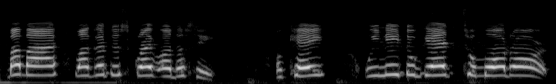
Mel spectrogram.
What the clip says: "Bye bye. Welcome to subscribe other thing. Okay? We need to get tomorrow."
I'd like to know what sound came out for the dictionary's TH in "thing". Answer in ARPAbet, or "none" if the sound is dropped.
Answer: S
